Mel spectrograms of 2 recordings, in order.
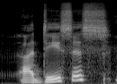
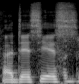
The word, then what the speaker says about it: Odysseus: The Odysseus, I'm butchering the name. – Odysseus.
